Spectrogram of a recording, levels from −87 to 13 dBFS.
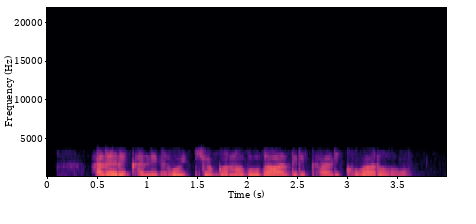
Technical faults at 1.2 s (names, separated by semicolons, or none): G.729 codec; VoIP packet loss concealed by the speech codec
